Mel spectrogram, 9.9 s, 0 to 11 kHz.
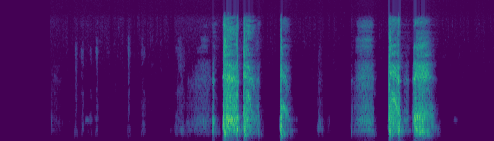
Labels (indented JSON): {
  "expert_labels": [
    {
      "quality": "ok",
      "cough_type": "dry",
      "dyspnea": false,
      "wheezing": false,
      "stridor": false,
      "choking": false,
      "congestion": true,
      "nothing": false,
      "diagnosis": "upper respiratory tract infection",
      "severity": "mild"
    }
  ],
  "age": 22,
  "gender": "male",
  "respiratory_condition": false,
  "fever_muscle_pain": false,
  "status": "COVID-19"
}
